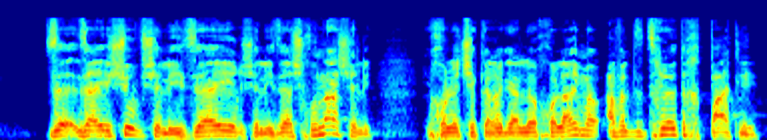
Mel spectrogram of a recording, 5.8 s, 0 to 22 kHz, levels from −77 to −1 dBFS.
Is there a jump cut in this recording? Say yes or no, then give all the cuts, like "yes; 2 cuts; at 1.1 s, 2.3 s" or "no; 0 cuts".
no; 0 cuts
